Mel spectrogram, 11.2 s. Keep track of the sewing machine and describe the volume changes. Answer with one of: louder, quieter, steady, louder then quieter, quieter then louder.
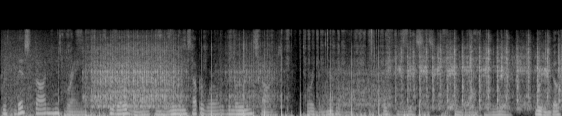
quieter then louder.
